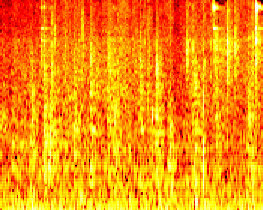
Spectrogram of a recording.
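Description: Near silence: room tone with a few faint, scattered light ticks.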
